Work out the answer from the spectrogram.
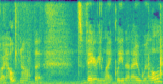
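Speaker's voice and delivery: ordinary talk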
